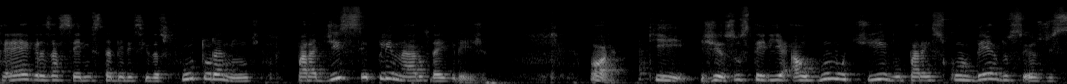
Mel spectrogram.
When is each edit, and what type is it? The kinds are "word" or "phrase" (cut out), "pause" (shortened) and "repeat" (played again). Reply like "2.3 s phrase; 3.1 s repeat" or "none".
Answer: 4.3 s word; 6.4 s word; 7.0 s pause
